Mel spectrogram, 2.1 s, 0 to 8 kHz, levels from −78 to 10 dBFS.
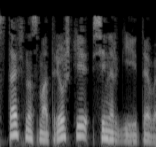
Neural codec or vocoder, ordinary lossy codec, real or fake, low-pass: none; MP3, 24 kbps; real; 7.2 kHz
